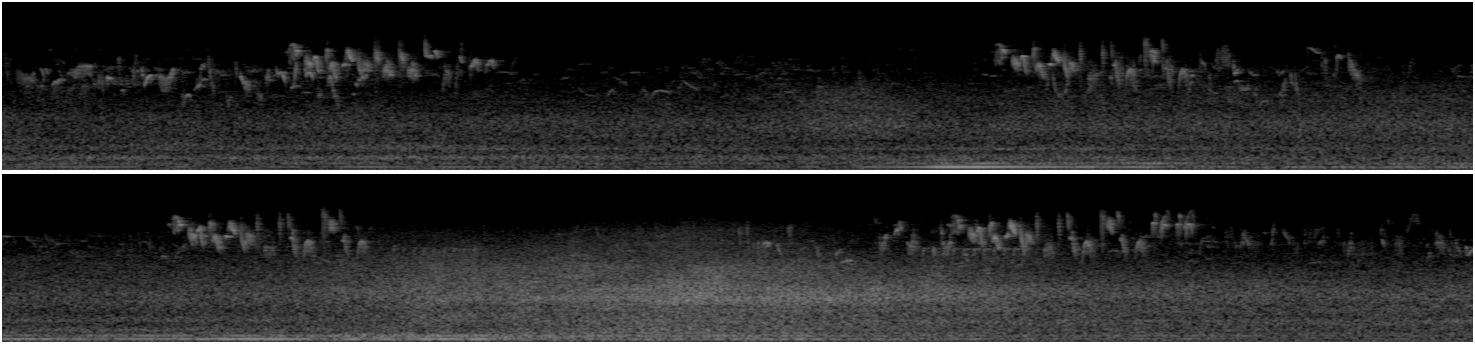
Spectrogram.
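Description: Songbirds singing in short bursts of chirps several times, over the low rumble of a passing train moving away. The rumble fades out about two-thirds of the way through.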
